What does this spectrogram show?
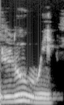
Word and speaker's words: lui: It's not nome di lui, double L, right? Single L. So di lui. So lui has more of the U than the E.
